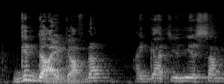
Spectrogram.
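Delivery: stock put-on British accent, pitched high. Looking at a bag of chips from the UK, slipping into a mock British accent. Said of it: "It's started with the British".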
